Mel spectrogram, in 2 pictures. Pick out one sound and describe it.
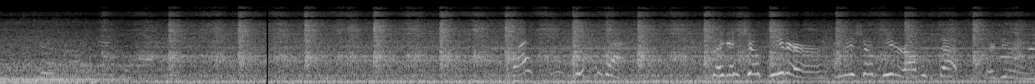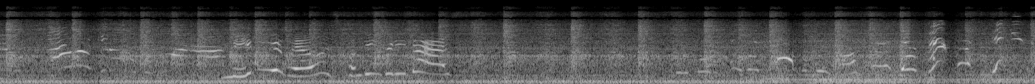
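A heavy diesel engine rumbles and knocks steadily close by.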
